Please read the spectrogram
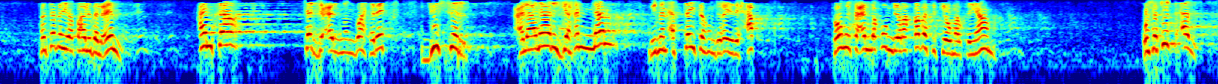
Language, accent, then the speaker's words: Arabic; Saudi Arabia; العقوبة عندنا في السعودية 6 أشهر سجن وفصل من العمل.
